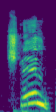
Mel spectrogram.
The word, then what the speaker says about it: schnell: Melstrom, move it, Schnell. No, that's how you say it. No, in German. Schnel.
